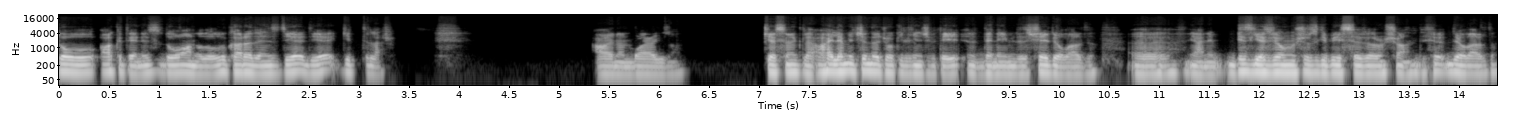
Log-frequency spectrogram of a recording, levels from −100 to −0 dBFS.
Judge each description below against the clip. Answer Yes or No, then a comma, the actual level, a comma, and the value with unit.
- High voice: No, low, 100 Hz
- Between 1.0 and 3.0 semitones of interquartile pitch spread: Yes, narrow, 2.4 semitones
